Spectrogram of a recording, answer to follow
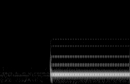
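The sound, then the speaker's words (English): A phone call's ringing tone plays from a phone on speakerphone held near the microphone: after a brief quiet moment, a steady, slightly tinny electronic tone starts and holds loud and unbroken to the end, with no voices. “Put the phone near the mic and put the mic so we can hear you. Durr. Can you hear it ringing?”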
